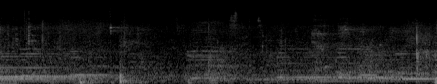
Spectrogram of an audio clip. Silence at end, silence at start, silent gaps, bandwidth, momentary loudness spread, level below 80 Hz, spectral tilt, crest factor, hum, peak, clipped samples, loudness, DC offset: 0 s; 0 s; none; 15 kHz; 8 LU; -58 dBFS; -4.5 dB/octave; 22 dB; none; -18 dBFS; under 0.1%; -41 LUFS; under 0.1%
